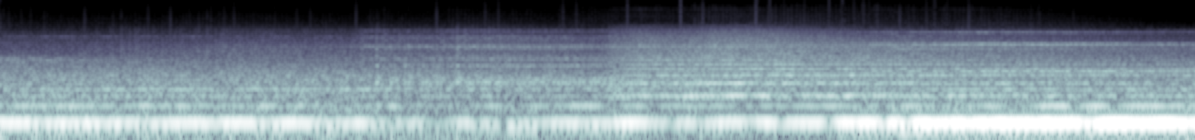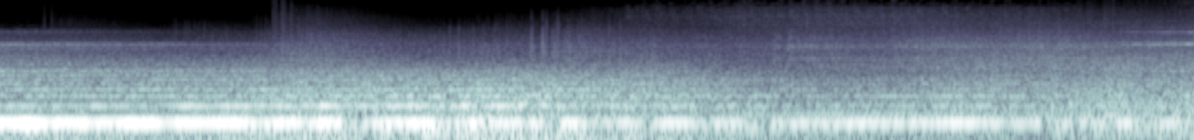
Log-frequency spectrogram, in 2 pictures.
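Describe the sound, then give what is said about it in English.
A car drives down an empty highway with a steady low engine hum and road rumble. The sound swells in the middle and then settles back to a constant drone. “The dark man drives down an empty highway.”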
